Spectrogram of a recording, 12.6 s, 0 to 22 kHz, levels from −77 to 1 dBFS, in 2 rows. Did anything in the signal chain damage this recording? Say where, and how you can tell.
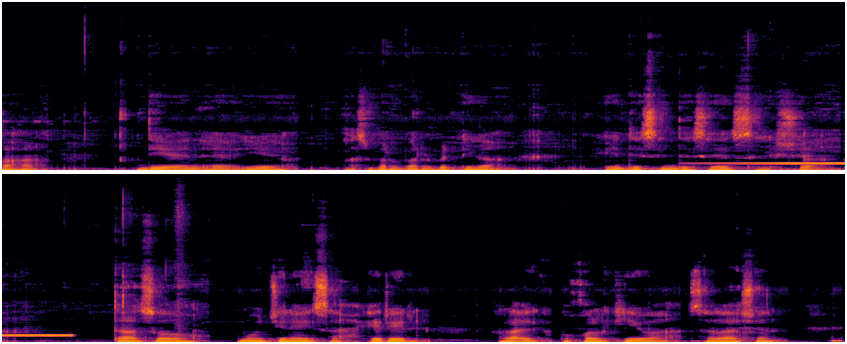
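Yes: a loudspeaker feedback squeal at the capture end, where the microphone is picking up its own loudspeaker. From 5.07 s a steady 930 Hz tone rises out of the speech over roughly a second and reaches about the same level as the speech. It holds there until it stops at 6.88 s. At 930 Hz the loop gain exceeds one, so the tone keeps feeding itself. A spectrogram shows one thin horizontal line at 930 Hz, and the waveform swells into a dense, even-amplitude band.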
